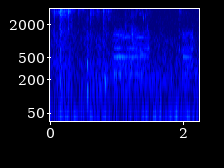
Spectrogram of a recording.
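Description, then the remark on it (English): Slow, uneven key taps on a keyboard, typed with one finger while the other hand holds a phone, pressed one at a time with pauses between them, faint over a quiet background with a soft murmur. “I'm typing one finger because I'm holding the phone with the other, so.”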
